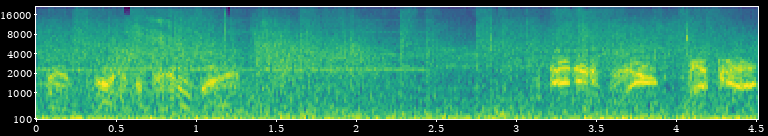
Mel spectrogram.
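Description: Explosions rumble as harbor facilities are destroyed in the combat flight game Ace Combat 7, low booming blasts under jet engine noise, with radio chatter voices over the top.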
